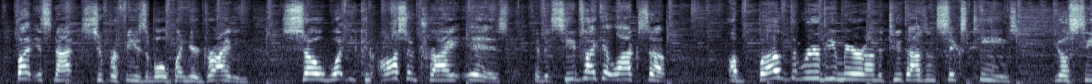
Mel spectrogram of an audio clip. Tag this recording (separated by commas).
Speech, Music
